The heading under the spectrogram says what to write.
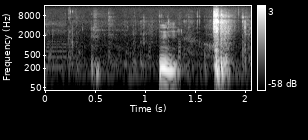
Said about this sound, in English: he hates the sound of crunching and slurping through the headphones.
